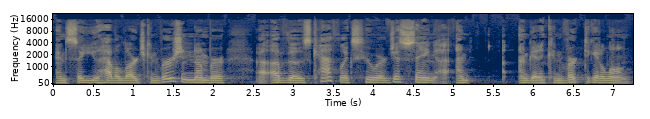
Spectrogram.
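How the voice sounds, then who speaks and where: A man's voice: mid-range voice, moderate pace, darkish tone. A man explaining church history in a casual conversational discussion, lecturing with frequent restarts.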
